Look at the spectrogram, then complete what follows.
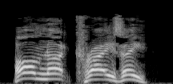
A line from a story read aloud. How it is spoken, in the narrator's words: Lopin yelled back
